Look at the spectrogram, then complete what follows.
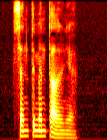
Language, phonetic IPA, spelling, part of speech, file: Polish, [ˌsɛ̃ntɨ̃mɛ̃nˈtalʲɲɛ], sentymentalnie, adverb, Pl-sentymentalnie.ogg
